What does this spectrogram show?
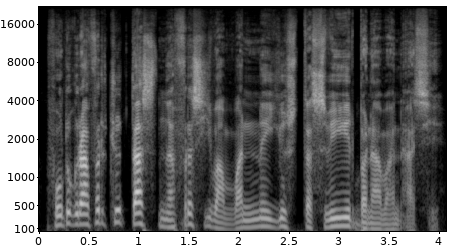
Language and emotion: Kashmiri, neutral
